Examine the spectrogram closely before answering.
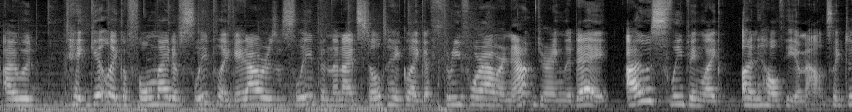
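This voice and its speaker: Music plays in the background as the speaker's animated tone moves with ordinary pitch variation. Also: woman. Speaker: video blogger. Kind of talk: personal vlog talk. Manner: fast.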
